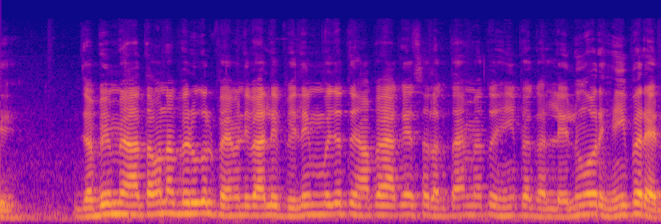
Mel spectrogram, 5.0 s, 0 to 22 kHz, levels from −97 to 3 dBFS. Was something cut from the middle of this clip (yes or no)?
no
